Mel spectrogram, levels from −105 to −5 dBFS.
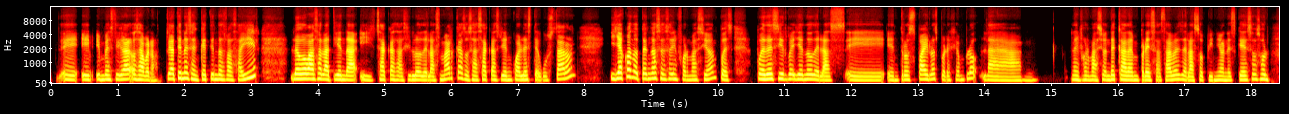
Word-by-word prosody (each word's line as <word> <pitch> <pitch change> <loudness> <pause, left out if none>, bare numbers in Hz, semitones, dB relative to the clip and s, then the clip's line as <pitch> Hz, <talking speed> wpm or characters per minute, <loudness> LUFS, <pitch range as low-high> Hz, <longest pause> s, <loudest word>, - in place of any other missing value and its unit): eh, 205 -3 -2
eh, 205 -1 0
investigar. 215 +2 +2
O 225 - +1
sea, 210 -1 +5
bueno, 170 -5 -2
tú - - -6
ya 240 - +6
tienes 265 -2 +2
en 210 -4 0
qué 220 - 0
tiendas 220 -2 0
vas 200 -1 -3
a 195 - 0
ir, 305 - +4 0.5
luego 235 0 +6
vas 240 0 +7
a 245 - +3
la 215 -2 +4
tienda, 200 -2 +3
y 180 -2 -5
sacas 205 -1 -1
así 180 +2 -5
lo 195 0 +1
de 185 - -1
las 180 +1 -3
marcas, 250 +3 0
o 205 - -2
sea, 195 - -2
sacas 200 -1 -2
bien 195 -1 -1
cuáles 200 0 0
te - - -5
gustaron, 230 - -1 0.5
y 240 - -1
ya 270 0 +8
cuando 310 -7 +4
tengas 250 +1 0
esa 235 0 -1
información, 215 - -3
pues 195 -4 -2 0.3
puedes 235 0 +5
ir 235 - +3
viendo 225 0 +1
de 205 - 0
las, 180 -1 -3
eh, 175 -1 -4
en 185 -1 -5
Trustpilot, 220 +3 0
por 195 -3 -6
ejemplo, 200 +8 -5
la 170 -2 -3 0.7
la 205 -1 -2
información 195 0 -2
de 210 - +2
cada 200 -2 +3
empresa, 185 -1 -2
sabes 195 +4 0
de 195 - -2
las 175 +1 -1
opiniones, 180 0 -4
que 195 - 0
esos 225 +3 -4
son 225 -3 0
205 Hz, 210 wpm, -23 LUFS, 190-230 Hz, 0.7 s, ya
